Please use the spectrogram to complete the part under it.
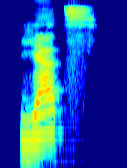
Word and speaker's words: jetzt: Jetzt.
